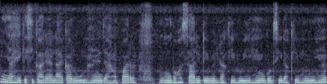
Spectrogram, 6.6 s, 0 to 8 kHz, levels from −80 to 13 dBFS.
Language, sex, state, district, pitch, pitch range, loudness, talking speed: Hindi, female, Uttar Pradesh, Etah, 185 Hz, 180-190 Hz, -16 LUFS, 175 wpm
